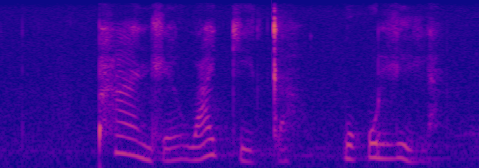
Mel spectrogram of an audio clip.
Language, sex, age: Xhosa, female, 22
